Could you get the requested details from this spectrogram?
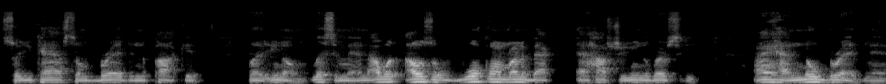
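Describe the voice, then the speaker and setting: A man with a plain, everyday voice speaks at a moderate pace and fairly low pitch. His intonation is fairly even, and the background is quiet. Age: 40s. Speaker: college football coach. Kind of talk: interview. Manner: casual.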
